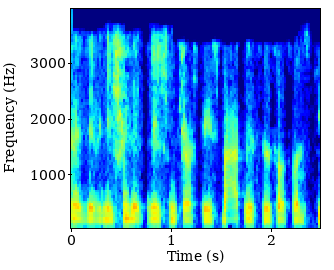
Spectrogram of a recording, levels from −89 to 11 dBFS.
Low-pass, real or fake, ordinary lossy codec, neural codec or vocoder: 3.6 kHz; real; MP3, 24 kbps; none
